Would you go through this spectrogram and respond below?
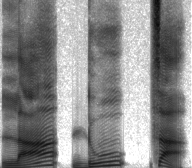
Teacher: उ म्हणताना ओठ गोल होतात आणि लगेच लगेच चा म्हणताना त्यांना पुन्हा पसरावे लागते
